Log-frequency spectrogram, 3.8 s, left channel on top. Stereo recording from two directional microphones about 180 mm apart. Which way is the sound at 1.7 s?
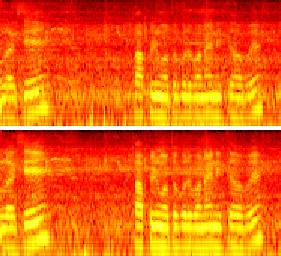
15° right (ahead or behind).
